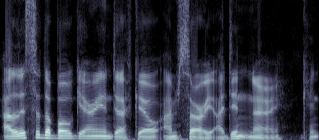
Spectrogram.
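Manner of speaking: ordinary delivery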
